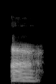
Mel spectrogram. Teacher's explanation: a is in the front of the mouth. It's very open. Of course, we have the lazier way that we can do it, but the full proper sound is very open.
